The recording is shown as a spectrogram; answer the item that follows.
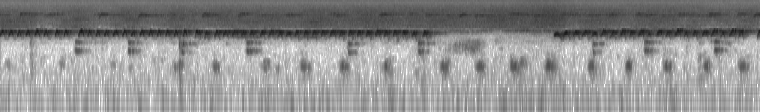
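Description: Rainforest animal chorus: a loud, fast pulsed trill that stops for about a second and a half just past halfway, then resumes, over short low calls repeating about twice a second.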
